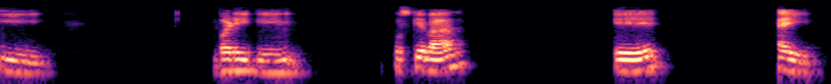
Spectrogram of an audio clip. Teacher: अग्र स्वर का मतलब है जो जिह्वा के अग्र भाग से उच्चारित होते हैं।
